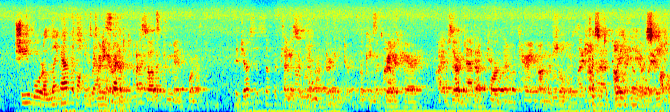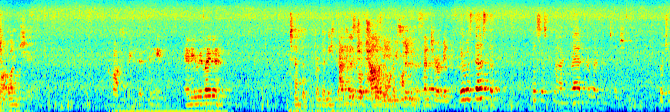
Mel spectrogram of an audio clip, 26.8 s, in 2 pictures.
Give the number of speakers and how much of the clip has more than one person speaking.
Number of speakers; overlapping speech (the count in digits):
4, about 44%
